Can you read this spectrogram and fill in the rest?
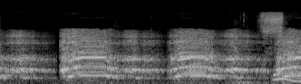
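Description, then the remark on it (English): A loud, harsh alarm sound effect, used as a spoiler warning, blares in long sustained pulses, about three in a row with brief breaks, the last one bending in pitch. No talking over it. “It's a spoiler warning, because we don't want to spoil it. It's a spoiler alarm.”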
